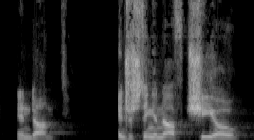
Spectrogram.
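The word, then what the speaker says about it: scio: and um interesting enough shio in italian means i know s c i o phonetically not that's obviously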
